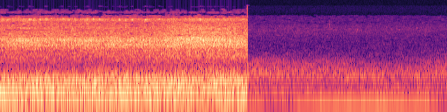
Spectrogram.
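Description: Busy street traffic, with vehicle engines running in a steady drone. About two and a half seconds in it cuts off abruptly, leaving a much quieter low rumble.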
